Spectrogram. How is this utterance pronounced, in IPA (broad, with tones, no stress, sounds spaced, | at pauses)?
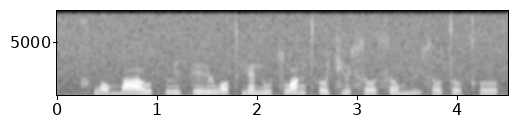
ʈ͡ʂʰ w ɔ̰˨˩ m ɑ˧˥ ʊ̯ | l i˧˥ k e˧˥ ɪ̯ ɻ w ɔ̰˨˩ t̪ʰ j ɛ˥˩ n u˥ t͡s w ɑ˥ ŋ t̪ʰ ɤ˥ t͡ɕ y˥ s ɤ̰˨˩ s ɤ˥˩ m y̰˨˩ s ɤ˧˥ t̪ ɤ̰˨˩ kʰ ɤ˥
